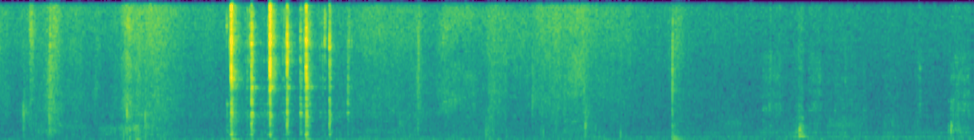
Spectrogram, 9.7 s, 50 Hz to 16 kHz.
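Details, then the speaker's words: Emerson 1895 Series 42" ceiling fan, made January 1984, KB55 motor, on medium/high: low steady hum with scattered light ticking and clicking from worn bearings pressed onto the flywheel. "as you can hear it has bearing noise very good amount of air on medium"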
